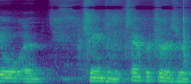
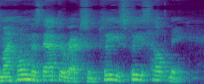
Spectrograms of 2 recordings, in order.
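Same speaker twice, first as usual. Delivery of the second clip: high, tearful, panicked, frantic crying plea; 5 semitones higher, 4 dB louder than usual. Voicing a mother running out of an inn to ask for help, crying, frantic plea. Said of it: "still crying, still frantic".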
